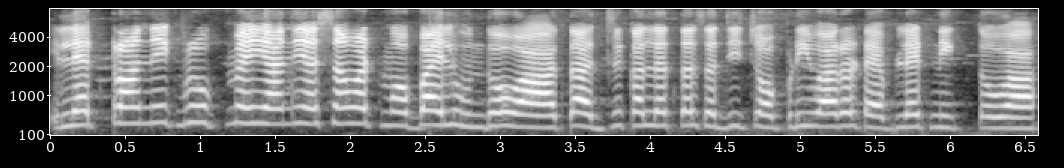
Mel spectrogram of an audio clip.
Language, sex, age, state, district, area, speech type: Sindhi, female, 18-30, Gujarat, Surat, urban, spontaneous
